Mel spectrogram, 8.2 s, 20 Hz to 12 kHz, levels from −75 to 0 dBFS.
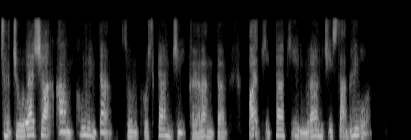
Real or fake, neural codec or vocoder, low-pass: fake; codec, 16 kHz, 0.5 kbps, FreqCodec, smaller model; 7.2 kHz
